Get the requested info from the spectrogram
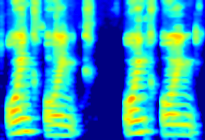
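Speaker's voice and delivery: lightly voiced pig oinks. Teacher shows the English pig sound, lightly voiced. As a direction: grunt it out like a farm pig. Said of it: "It says".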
